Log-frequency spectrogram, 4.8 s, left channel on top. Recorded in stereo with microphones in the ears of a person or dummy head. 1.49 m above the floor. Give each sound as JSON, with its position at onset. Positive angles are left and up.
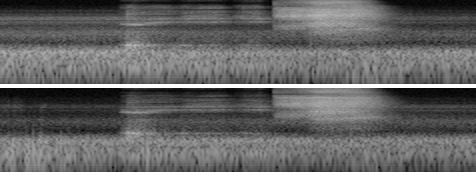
{"t": 1.2, "sound": "snoring", "side_deg": 65, "distance_m": 1.1}
{"t": 2.7, "sound": "a hiss", "side_deg": 20, "distance_m": 2.5}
